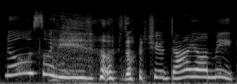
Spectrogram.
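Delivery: high, loud laughing wail; anguished cry. Real, not acted. Begging Yono not to die.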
